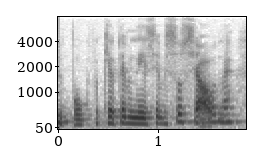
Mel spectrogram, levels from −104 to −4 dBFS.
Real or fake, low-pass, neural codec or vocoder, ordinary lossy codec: real; none; none; none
